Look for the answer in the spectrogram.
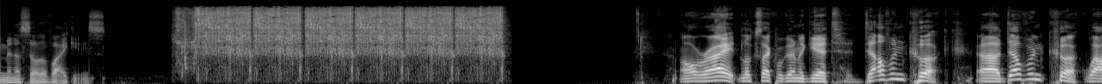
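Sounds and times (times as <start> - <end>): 
speech: 0.0 - 1.1, 6.8 - 11.0
deck of cards being shuffled: 1.8 - 5.1.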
